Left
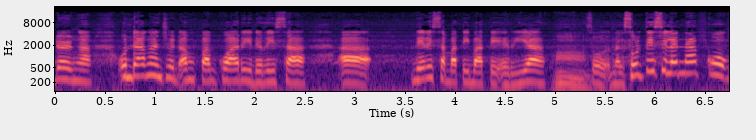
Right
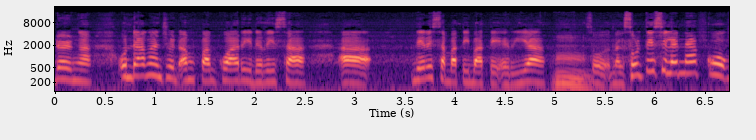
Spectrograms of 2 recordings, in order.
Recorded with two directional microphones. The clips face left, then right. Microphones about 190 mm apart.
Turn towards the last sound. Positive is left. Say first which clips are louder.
# right 1 dB
turn(degrees=0)  # may be behind; listen again after turning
